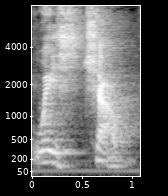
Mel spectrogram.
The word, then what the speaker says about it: Weishaupt: Lo pueden buscar, W-E-S-I-C-H-A-U-P-T, Weishaupt, así como suena, se lo estoy pronunciando, como está escrito.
